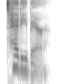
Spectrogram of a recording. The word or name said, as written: teddy bear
